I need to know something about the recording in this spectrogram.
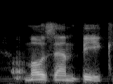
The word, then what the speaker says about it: Mozambique: Mozambique is how it's pronounced.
